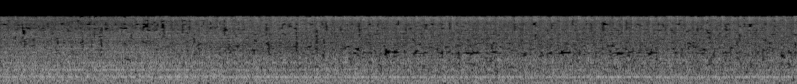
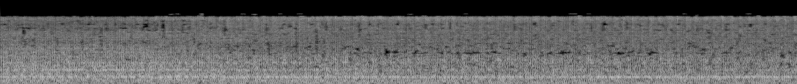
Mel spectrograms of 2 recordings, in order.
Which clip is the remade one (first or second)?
second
